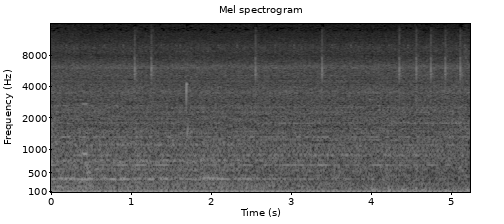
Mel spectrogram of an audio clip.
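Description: A phone menu clicks softly several times.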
